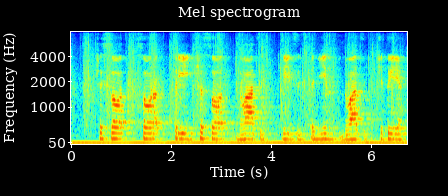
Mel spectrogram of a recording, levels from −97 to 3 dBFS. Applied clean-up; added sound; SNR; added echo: none; Applause; 17 dB; reverberation time 0.7 s.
